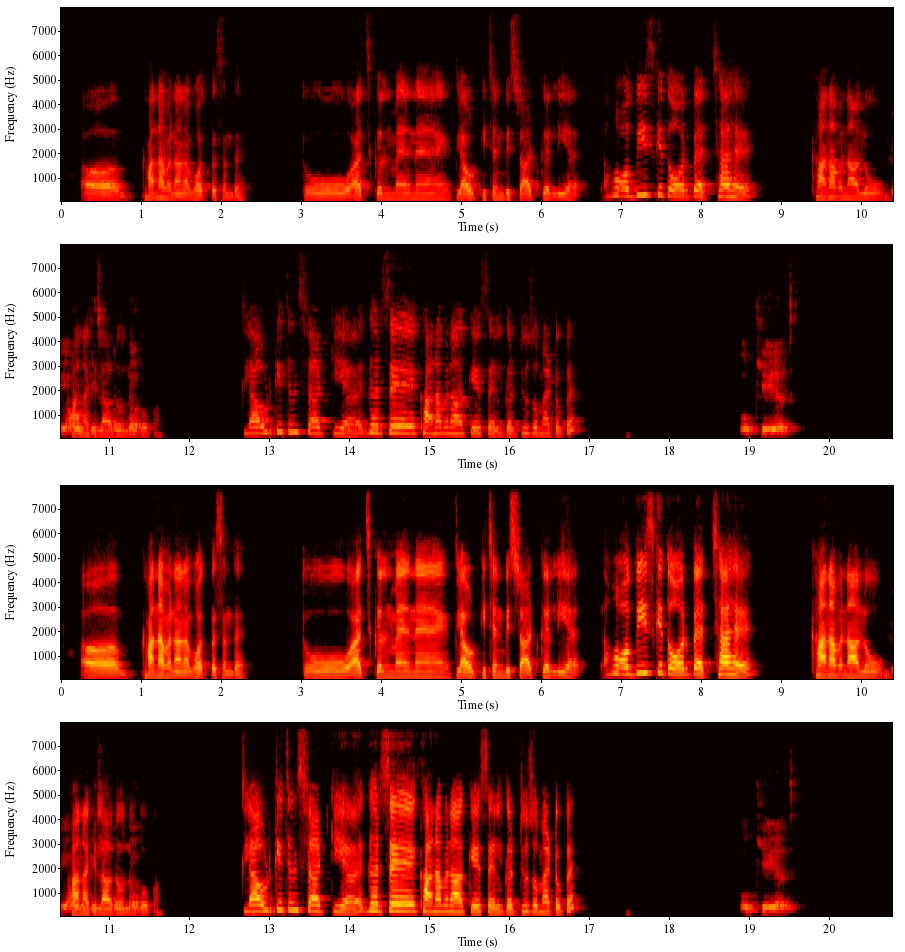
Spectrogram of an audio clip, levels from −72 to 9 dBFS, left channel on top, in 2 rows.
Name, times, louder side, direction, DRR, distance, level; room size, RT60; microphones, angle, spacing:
voice 1, 0.3-2.3 3.0-6.5 6.8-8.7 9.4-11.5 12.7-16.8, right 7 dB, 45° right, 16 dB, 0.4 m, -25 dB
voice 2, 10.4-11.4 18.9-19.6, equal, 30° left, 3 dB, 4.0 m, -32 dB
18.5 x 6.4 x 4.2 m, 0.40 s
head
